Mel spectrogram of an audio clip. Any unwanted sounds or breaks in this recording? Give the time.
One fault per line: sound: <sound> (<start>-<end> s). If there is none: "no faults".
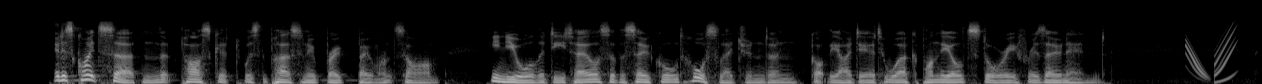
sound: chirp (11.9-12.4 s)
